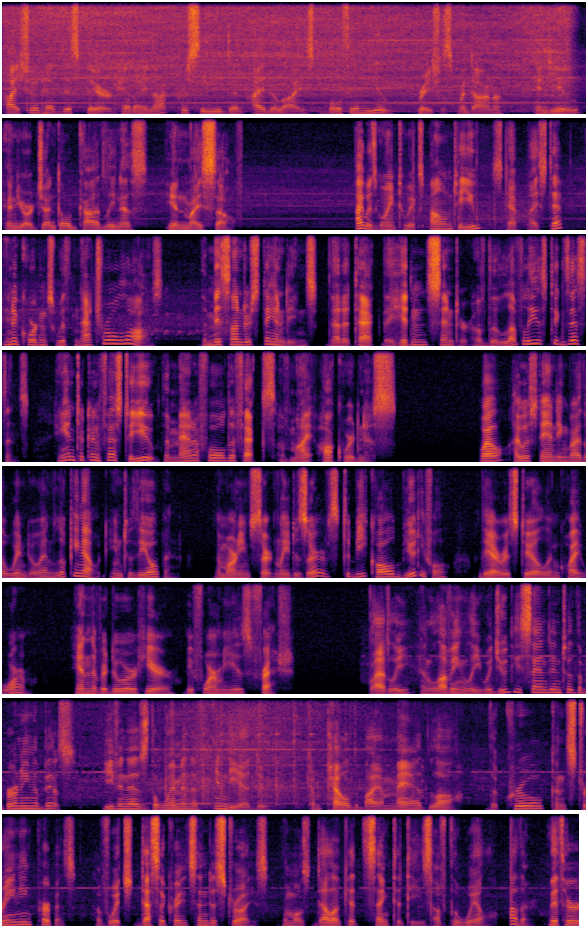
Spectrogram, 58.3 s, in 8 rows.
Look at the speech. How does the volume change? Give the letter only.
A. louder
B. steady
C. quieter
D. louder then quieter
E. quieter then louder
B.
